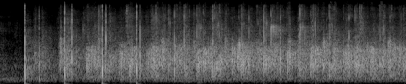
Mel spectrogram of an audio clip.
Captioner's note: applause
